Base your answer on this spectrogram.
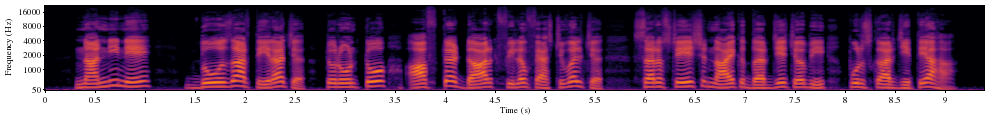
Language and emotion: Dogri, neutral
